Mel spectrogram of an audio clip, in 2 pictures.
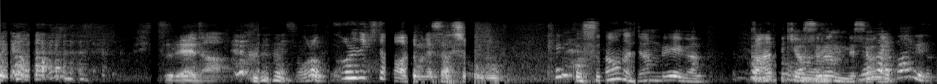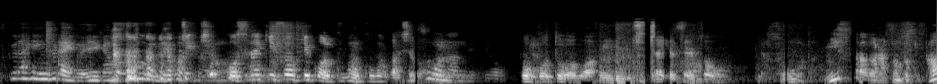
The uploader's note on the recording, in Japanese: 録音環境の問題で低音質です。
